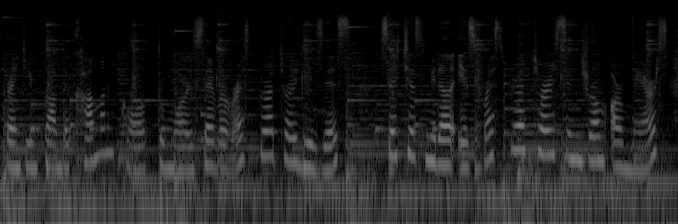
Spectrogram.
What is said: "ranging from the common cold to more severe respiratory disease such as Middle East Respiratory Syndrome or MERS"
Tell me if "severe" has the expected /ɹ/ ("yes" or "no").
no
